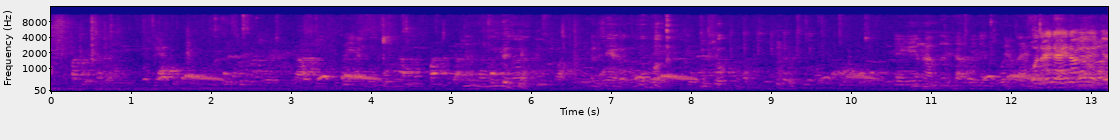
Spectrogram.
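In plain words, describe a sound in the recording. Several men talk and chat casually nearby.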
